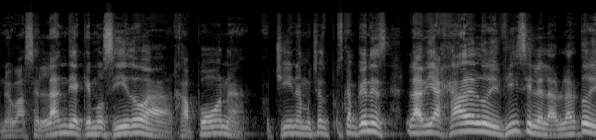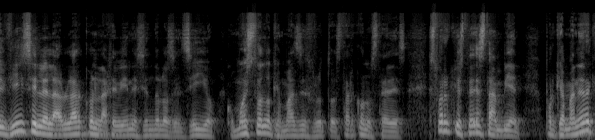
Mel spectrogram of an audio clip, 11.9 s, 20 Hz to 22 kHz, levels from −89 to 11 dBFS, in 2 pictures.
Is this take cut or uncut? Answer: cut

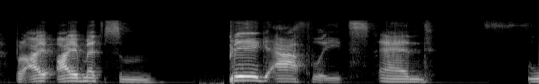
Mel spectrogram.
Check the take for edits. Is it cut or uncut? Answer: cut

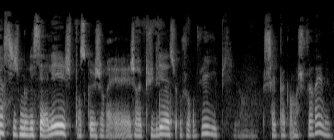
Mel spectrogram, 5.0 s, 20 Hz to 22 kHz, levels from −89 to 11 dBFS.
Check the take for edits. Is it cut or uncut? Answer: uncut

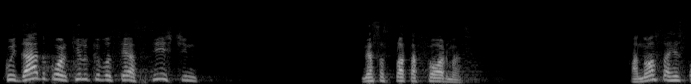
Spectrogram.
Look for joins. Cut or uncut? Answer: uncut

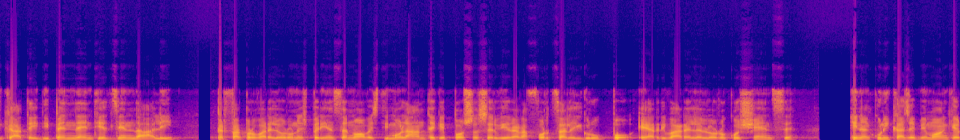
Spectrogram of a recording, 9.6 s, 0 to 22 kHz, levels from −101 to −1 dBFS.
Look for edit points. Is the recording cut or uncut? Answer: uncut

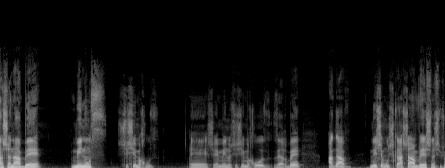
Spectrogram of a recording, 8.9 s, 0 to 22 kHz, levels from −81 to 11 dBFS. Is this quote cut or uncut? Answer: uncut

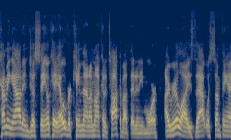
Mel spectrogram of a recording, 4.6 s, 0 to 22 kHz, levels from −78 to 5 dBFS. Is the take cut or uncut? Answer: uncut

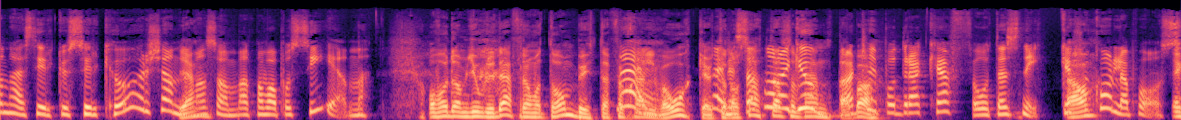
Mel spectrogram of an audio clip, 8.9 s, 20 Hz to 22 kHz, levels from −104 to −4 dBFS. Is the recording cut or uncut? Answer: uncut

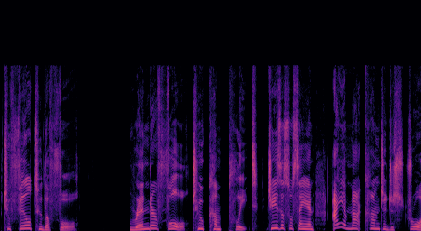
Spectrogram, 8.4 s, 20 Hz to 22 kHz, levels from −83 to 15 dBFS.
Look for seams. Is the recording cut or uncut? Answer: cut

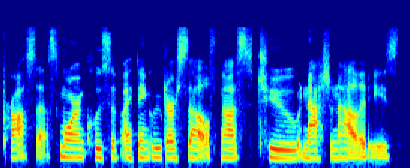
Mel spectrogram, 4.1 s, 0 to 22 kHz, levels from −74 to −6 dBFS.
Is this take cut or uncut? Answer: cut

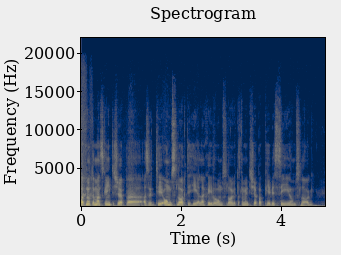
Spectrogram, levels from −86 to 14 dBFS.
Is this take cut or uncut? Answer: cut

